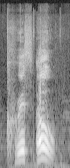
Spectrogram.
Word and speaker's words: KrisO: We have the main man, going by the name of KrisO.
